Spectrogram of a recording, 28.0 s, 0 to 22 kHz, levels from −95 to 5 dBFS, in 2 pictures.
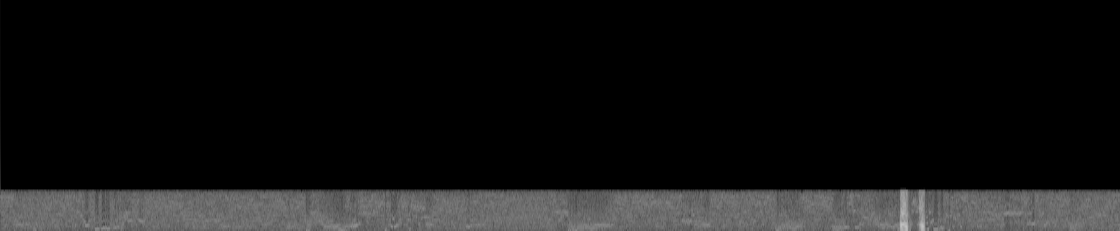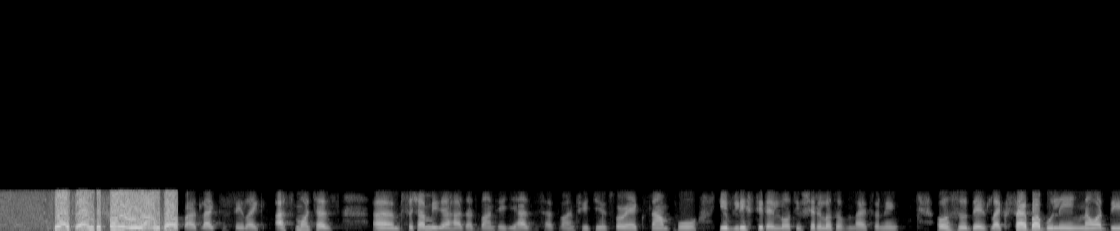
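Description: From 0.0 to 16.2 s, mu-law telephone audio is decoded as A-law, a mu-law and A-law mix-up that scrambles sample levels. The speech turns harsh and distorted, with the quietest moments lifted into noise, until it clears just before "I'd like to say".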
